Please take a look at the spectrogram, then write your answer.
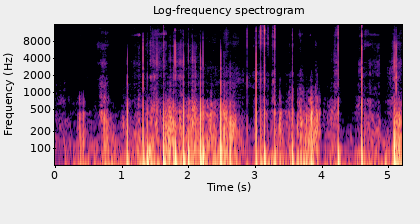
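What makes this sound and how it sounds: Long grey nails tap and scratch the colorful painted rings of a solid wooden stacking ring toy on a peg, along with the wooden ball on top. Quiet, low, rustling scrapes are broken by sharp, bright clicks that die away almost at once.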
